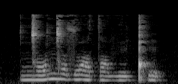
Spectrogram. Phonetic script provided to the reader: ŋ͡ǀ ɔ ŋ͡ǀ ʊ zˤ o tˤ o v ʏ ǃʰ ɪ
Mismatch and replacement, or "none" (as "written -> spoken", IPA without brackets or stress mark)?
none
